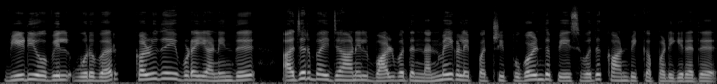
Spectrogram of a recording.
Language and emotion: Tamil, neutral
